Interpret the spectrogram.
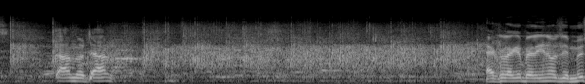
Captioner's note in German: Beifall bei der CDU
